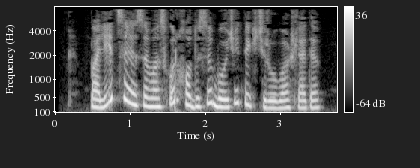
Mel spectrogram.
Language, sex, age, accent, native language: Uzbek, female, under 19, Toshkent shahri, Uzbek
